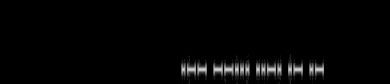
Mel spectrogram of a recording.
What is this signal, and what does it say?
Morse code, heard as a keyed tone, about 46 wpm, 700 Hz. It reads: W7FAA
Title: USA Call Signs - 5 Characters - 45wpm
